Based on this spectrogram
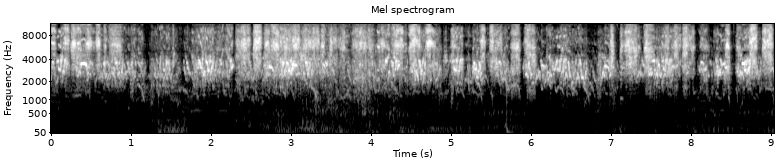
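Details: Colony of Australian budgies in an aviary, a steady wash of chirps, chattering warbles and scratchy squawks from numerous birds, bright and high-pitched, with no pauses.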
